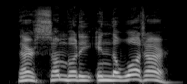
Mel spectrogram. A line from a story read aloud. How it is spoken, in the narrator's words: roared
